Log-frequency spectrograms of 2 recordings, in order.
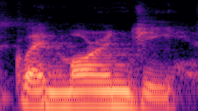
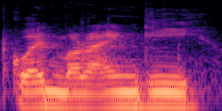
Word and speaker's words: Glenmorangie: that's pretty close is glenn moringe so have you ever seen this distillery it's not glenn murangy or anything like that just think more orangey because it is more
